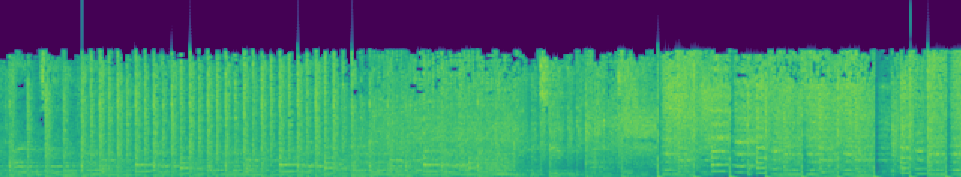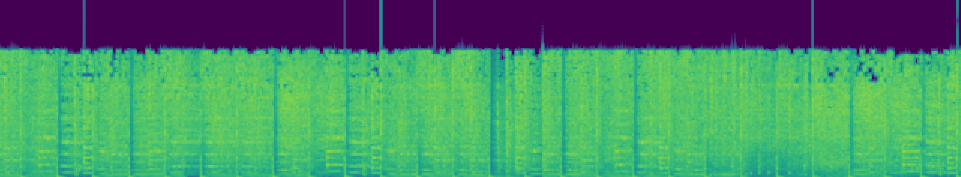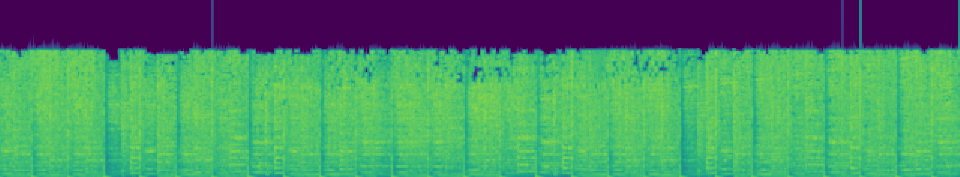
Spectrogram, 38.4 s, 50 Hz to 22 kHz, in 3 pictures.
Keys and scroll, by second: 4.1 ctrl+space, 17.7 ctrl+a, 25.9 ctrl+a, 27.2 ctrl+space, 35.4 ctrl+e, 36.6 ctrl+space, 37.1 ctrl+g.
